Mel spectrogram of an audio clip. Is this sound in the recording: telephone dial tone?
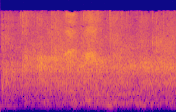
no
